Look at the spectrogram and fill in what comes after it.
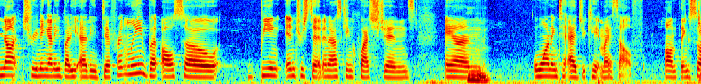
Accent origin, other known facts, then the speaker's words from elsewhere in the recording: Orange County, California, United States; I grew up again in Orange County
